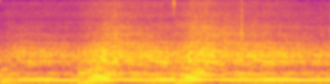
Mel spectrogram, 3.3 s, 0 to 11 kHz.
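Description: A 2024 Bajaj Freedom 125 motorcycle running in CNG mode revs its exhaust up and down a few times. The single-cylinder engine gives a loud, close, steady low burble, rising and falling in pitch.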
